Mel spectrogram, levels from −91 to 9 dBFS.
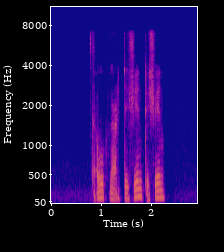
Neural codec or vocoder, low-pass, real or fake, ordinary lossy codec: codec, 16 kHz, 1.1 kbps, Voila-Tokenizer; 7.2 kHz; fake; AAC, 64 kbps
